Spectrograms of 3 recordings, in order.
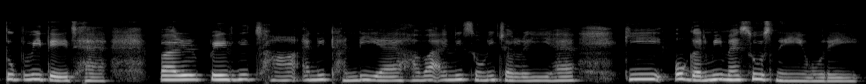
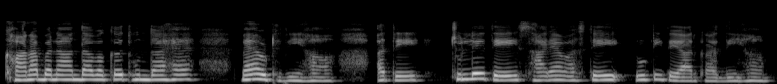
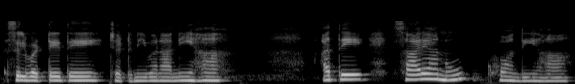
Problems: constant background noise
